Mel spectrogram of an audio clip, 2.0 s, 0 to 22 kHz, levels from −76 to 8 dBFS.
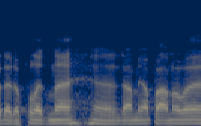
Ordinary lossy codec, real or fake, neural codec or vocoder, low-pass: Opus, 24 kbps; fake; codec, 16 kHz, 2 kbps, X-Codec, WavLM features, trained on Multilingual LibriSpeech; 7.2 kHz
